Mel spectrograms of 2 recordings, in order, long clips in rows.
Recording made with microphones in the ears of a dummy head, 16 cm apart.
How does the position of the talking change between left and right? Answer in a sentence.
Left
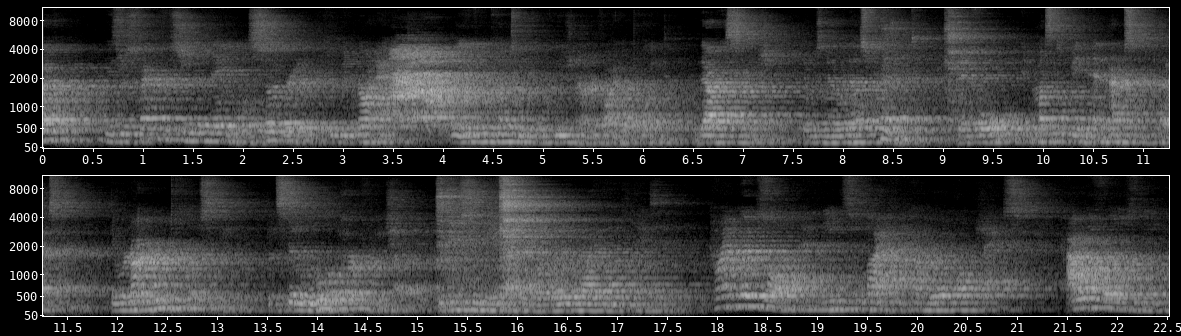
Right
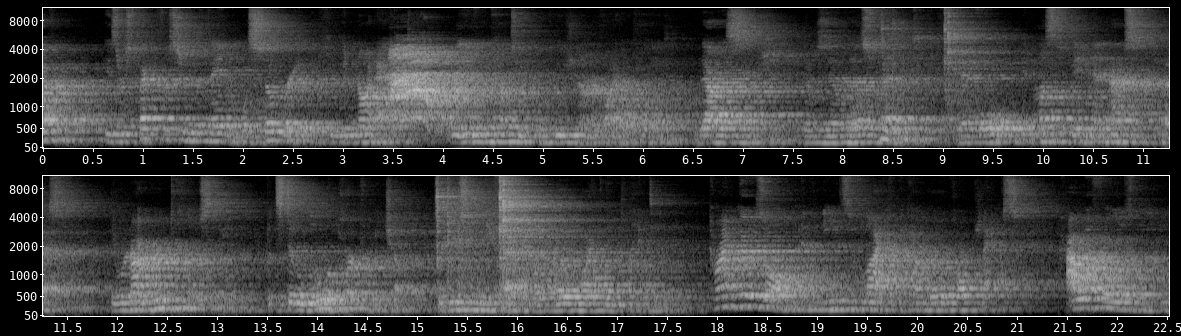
In this clip you hear the talking go left and come back.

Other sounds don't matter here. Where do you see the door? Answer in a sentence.
You can hear the door on the right.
